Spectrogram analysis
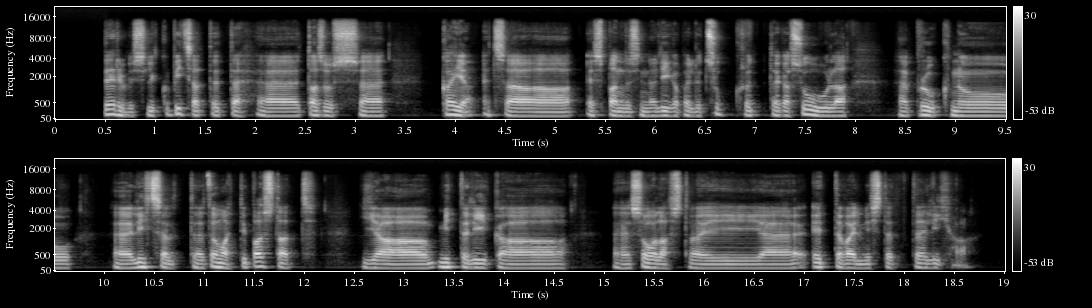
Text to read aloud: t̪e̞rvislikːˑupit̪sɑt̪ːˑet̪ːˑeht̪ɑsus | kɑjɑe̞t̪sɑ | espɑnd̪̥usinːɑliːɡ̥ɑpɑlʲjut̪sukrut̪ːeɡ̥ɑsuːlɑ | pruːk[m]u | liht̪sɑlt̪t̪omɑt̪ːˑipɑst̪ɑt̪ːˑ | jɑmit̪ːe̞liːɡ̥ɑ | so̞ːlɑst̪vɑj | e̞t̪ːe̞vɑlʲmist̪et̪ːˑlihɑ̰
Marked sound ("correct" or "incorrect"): incorrect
